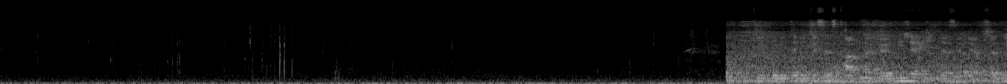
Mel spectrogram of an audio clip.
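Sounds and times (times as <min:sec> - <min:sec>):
faint clicks and rustles: 0:00.0 - 0:07.3
steady low hum: 0:00.0 - 0:10.0.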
